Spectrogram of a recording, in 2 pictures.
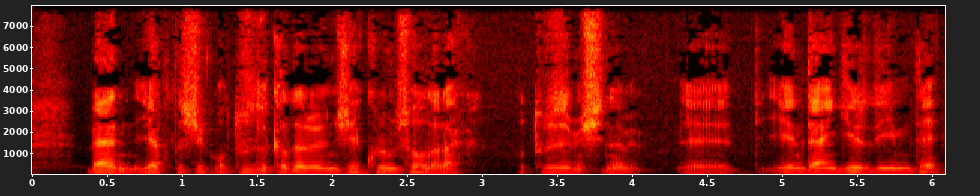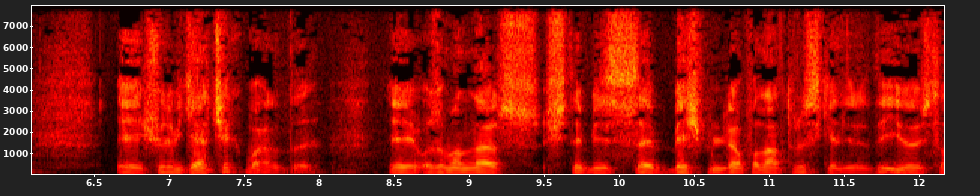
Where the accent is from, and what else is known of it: Denmark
